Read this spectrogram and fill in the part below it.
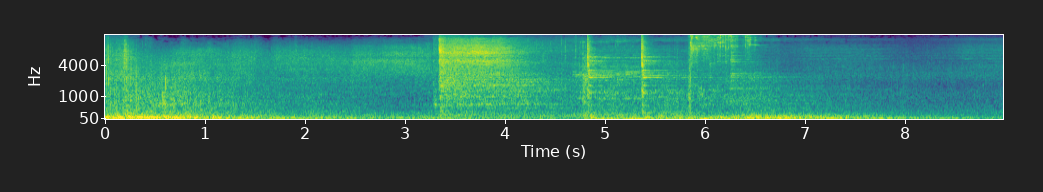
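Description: A Confringo fire spell explosion in Hogwarts Legacy erupts over a rumbling low background, then several sharp cracking bursts close together and a lingering fiery rumble.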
